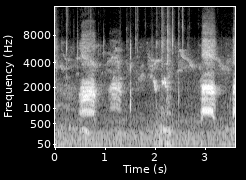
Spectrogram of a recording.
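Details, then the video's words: Crows calling with loud, hoarse caws, two strong ones about two and a half seconds apart and a weaker one between, while thin chirps of small birds continue underneath. "Kaka sound and noises of Crow birds | All types of Crow sounds | Very loud voice of Crow sound"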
